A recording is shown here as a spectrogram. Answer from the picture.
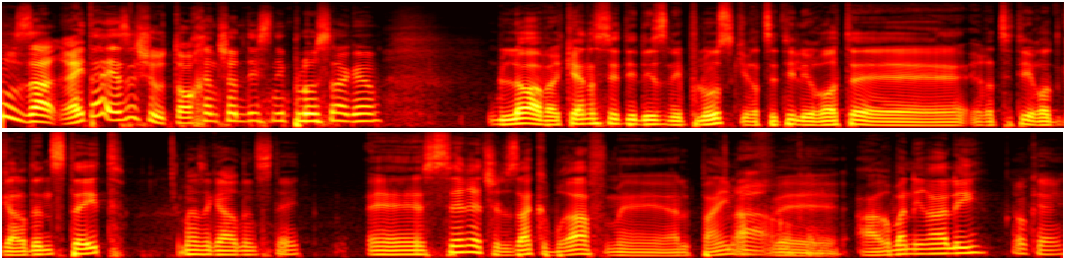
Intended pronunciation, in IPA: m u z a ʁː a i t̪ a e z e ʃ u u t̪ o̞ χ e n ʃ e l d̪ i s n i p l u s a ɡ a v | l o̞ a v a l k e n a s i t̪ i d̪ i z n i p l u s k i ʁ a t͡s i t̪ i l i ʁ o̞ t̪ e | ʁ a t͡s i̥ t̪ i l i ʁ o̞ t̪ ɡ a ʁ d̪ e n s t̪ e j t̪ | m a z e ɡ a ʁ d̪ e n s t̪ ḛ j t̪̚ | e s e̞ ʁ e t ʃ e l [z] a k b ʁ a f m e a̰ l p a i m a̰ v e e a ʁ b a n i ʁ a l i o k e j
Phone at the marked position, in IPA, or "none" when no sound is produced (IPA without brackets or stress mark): z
